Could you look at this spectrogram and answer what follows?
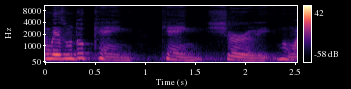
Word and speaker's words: King: coisas muito distintas Então não é Steven King é Steven quem o g também é quase quase muda é mudo né quem você não fala King se tiver quem adoro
